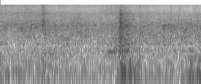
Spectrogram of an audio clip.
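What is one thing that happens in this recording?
A spatula scrapes against a metal wok.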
